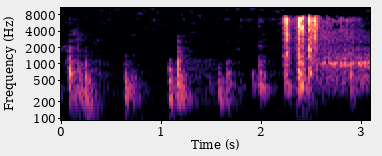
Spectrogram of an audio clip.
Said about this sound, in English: They're almost to the door. I'll open it.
